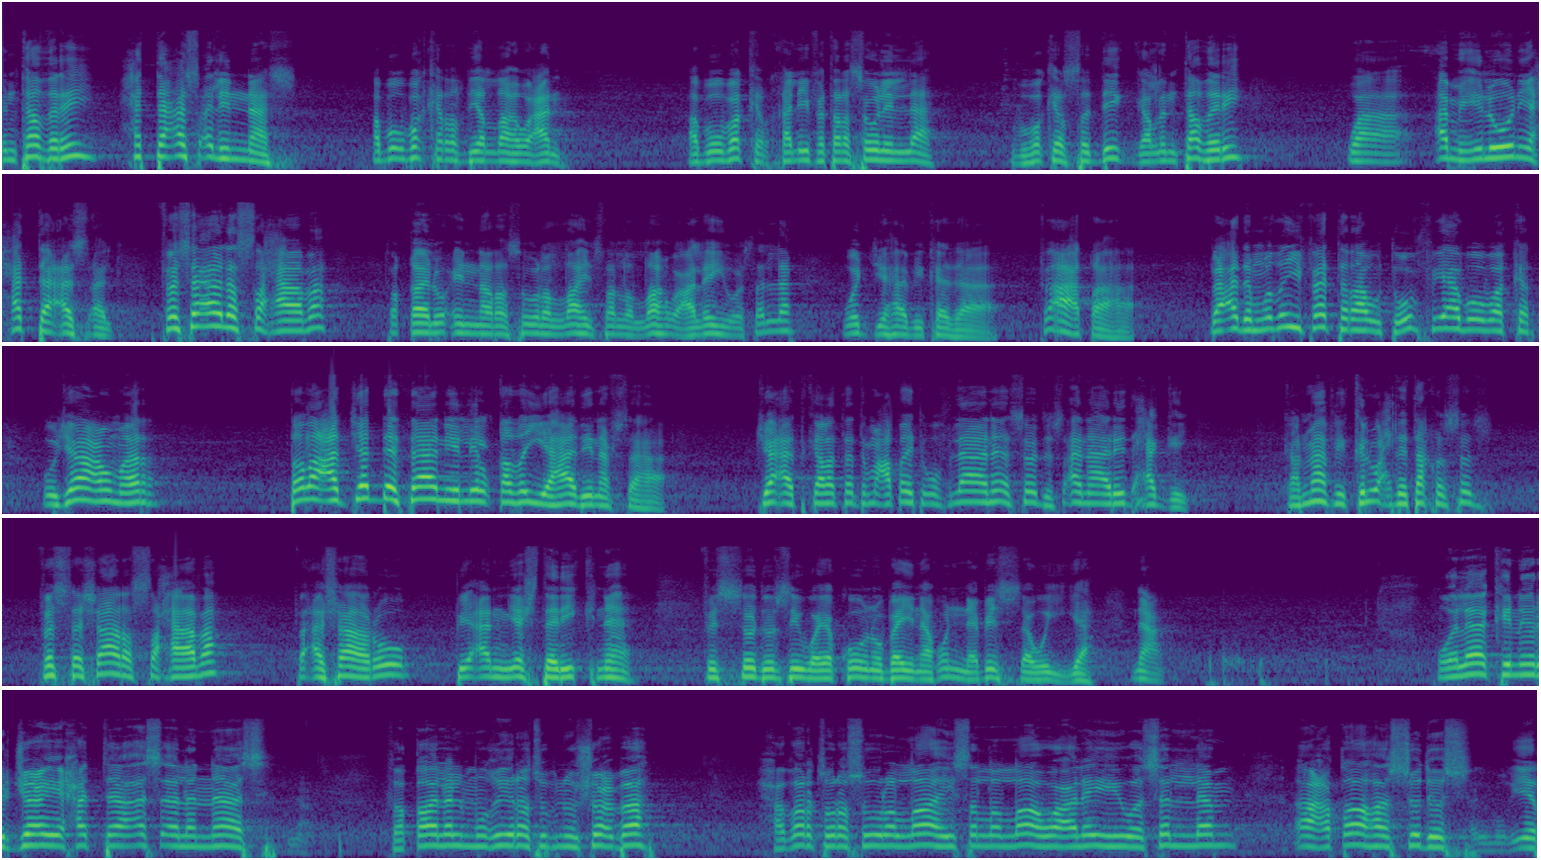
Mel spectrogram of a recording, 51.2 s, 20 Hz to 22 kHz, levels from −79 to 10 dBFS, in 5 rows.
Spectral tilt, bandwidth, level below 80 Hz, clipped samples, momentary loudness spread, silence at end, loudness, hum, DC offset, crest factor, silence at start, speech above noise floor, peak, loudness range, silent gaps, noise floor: -6.5 dB/octave; 12 kHz; -44 dBFS; under 0.1%; 12 LU; 0 s; -17 LUFS; none; under 0.1%; 18 dB; 0 s; 34 dB; 0 dBFS; 6 LU; none; -51 dBFS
